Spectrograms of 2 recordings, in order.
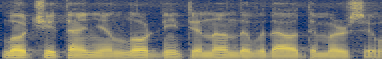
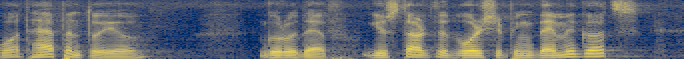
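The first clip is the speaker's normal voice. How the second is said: put-on delivery with a sarcastic edge; 3 semitones higher than usual. Retelling own question to the spiritual master: retelling own sarcastic question. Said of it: "in a kind of sarcastic way".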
